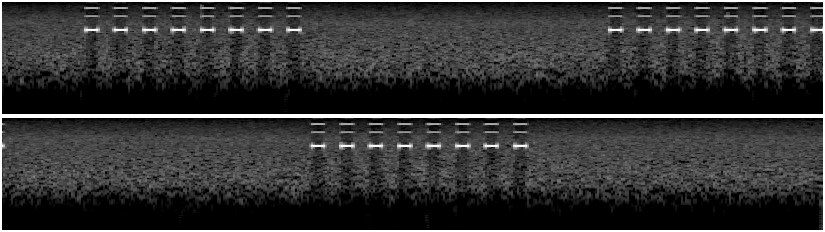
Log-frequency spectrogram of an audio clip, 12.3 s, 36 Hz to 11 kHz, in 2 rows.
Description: Beep code, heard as a piezo beeper, played three times, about 2600 Hz. 8 short. In AMI BIOS tables: display memory failure; in Dell tables: LCD failure.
